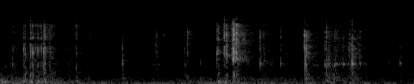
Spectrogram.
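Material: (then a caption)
Soap. A utility-knife blade shaves curly flakes off a solid, dry, dark olive-brown bar of soap with an embossed logo, held by long nails. A series of short, crisp, bright scraping and cutting bursts crackles out, each fading almost at once, with the loudest cuts near the middle and end.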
